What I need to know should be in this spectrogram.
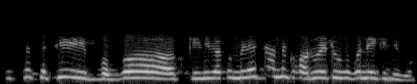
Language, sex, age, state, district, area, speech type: Odia, female, 30-45, Odisha, Dhenkanal, rural, conversation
